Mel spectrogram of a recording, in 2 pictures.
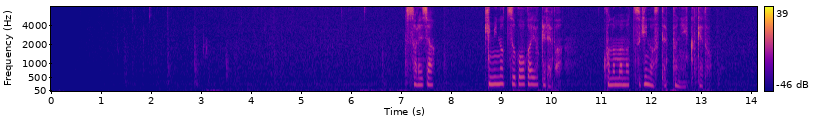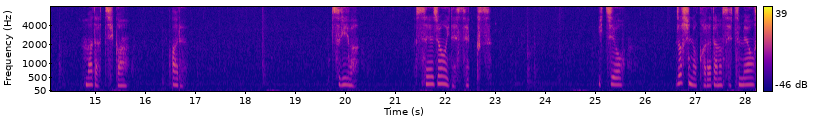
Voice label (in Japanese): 雨降りバージョン, ASMR; 田舎の無感情保健委員長と性交の特訓。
